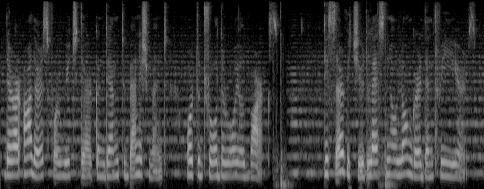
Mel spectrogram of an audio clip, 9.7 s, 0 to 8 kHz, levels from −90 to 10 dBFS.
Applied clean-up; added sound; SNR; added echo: none; Bowed string instrument + Slam / Wood; 16 dB; none.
